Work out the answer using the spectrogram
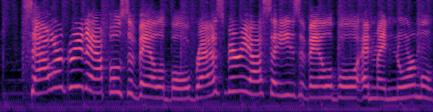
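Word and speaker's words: açaí: Asai is the actual how to pronounce it.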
